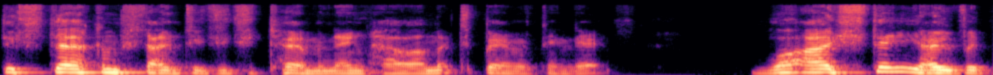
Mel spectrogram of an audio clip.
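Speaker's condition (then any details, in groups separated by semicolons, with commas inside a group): Profound deafness; speech not too bad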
